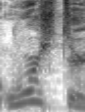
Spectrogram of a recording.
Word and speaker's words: Worcester: I was like Anthony you say it werster you say yeah so but it's spelled worse sister yeah and there's another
